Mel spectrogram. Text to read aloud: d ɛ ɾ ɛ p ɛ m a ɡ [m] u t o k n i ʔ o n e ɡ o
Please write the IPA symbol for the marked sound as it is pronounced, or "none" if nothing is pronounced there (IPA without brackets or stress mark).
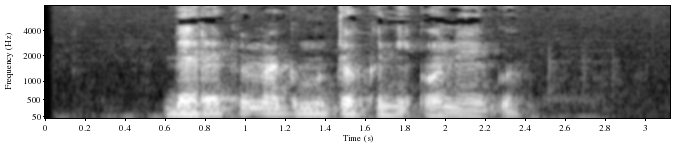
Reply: m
